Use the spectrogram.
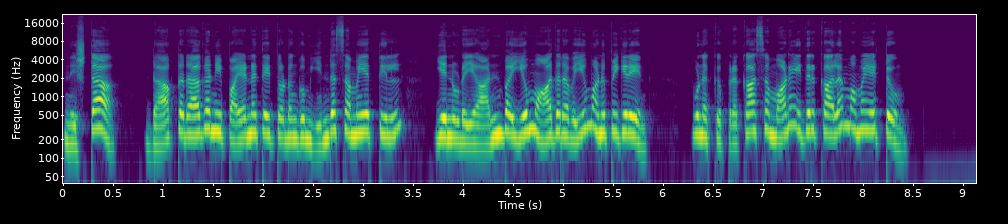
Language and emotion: Tamil, happy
